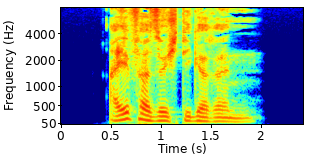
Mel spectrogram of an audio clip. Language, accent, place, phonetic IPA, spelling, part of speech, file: German, Germany, Berlin, [ˈaɪ̯fɐˌzʏçtɪɡəʁən], eifersüchtigeren, adjective, De-eifersüchtigeren.ogg
- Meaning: inflection of eifersüchtig: 1. strong genitive masculine/neuter singular comparative degree 2. weak/mixed genitive/dative all-gender singular comparative degree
